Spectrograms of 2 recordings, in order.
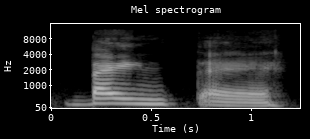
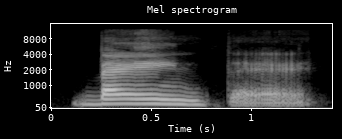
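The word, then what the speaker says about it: veinte: So you want to make sure it's your pronunciation is really, really precise for that word, bainte, bainte. See? Vente. Don't invert, you know, Vente.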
